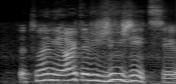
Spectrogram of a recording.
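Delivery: poor put-on Brazilian accent.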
